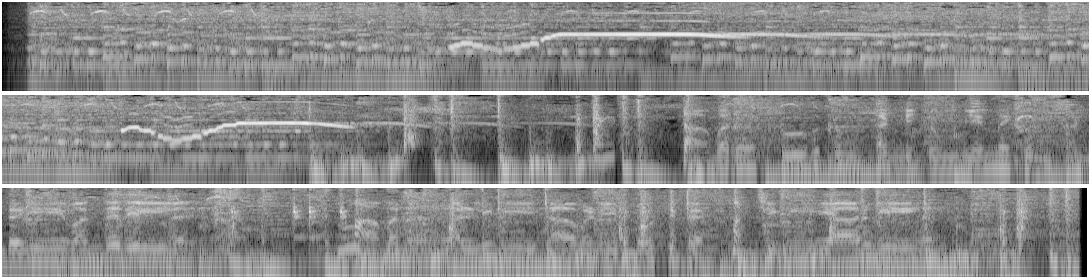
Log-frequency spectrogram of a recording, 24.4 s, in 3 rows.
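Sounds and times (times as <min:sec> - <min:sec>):
background music ringtone: 0:00.0 - 0:24.4.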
